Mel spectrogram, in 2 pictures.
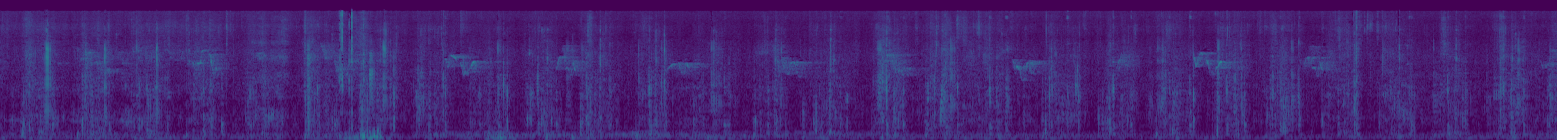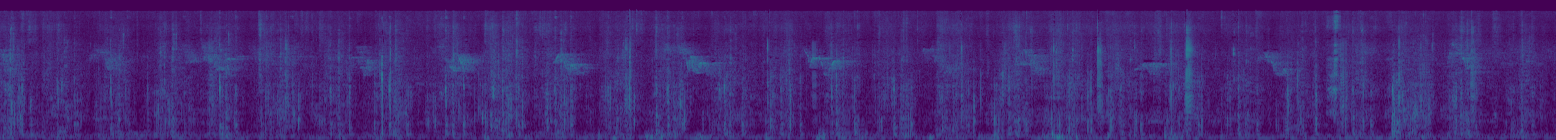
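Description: Footsteps of hikers walking steadily on a dry, leaf-littered forest trail, with the sharp ticks of trekking pole tips striking the ground in rhythm with the stride.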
